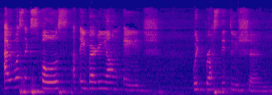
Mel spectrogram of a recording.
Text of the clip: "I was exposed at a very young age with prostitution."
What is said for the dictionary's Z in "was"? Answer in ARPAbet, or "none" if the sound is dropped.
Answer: S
